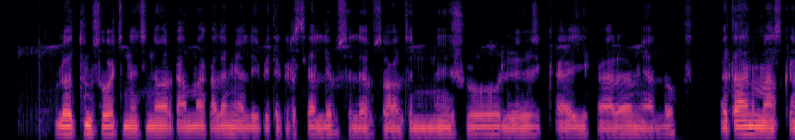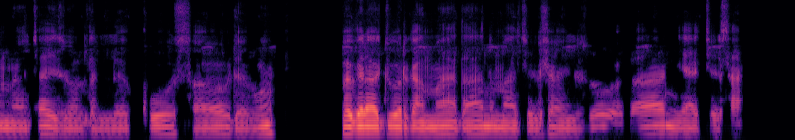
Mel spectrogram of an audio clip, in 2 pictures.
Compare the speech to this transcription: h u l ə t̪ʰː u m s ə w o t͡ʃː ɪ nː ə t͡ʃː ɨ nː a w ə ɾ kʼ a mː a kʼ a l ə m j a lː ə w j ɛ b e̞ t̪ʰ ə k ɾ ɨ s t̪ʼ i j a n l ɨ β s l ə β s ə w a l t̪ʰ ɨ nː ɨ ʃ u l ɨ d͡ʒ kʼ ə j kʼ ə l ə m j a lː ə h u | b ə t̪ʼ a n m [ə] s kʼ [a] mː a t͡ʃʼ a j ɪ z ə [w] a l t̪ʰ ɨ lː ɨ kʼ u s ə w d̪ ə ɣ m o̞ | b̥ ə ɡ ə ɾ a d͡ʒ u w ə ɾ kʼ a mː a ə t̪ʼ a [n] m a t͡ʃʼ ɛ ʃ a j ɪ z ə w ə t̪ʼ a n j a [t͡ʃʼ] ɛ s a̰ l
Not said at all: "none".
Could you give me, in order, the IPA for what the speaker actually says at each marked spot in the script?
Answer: a, ə, w, n, t͡ʃʼ

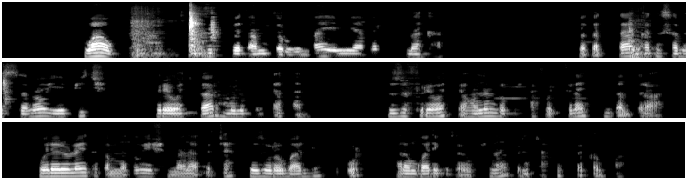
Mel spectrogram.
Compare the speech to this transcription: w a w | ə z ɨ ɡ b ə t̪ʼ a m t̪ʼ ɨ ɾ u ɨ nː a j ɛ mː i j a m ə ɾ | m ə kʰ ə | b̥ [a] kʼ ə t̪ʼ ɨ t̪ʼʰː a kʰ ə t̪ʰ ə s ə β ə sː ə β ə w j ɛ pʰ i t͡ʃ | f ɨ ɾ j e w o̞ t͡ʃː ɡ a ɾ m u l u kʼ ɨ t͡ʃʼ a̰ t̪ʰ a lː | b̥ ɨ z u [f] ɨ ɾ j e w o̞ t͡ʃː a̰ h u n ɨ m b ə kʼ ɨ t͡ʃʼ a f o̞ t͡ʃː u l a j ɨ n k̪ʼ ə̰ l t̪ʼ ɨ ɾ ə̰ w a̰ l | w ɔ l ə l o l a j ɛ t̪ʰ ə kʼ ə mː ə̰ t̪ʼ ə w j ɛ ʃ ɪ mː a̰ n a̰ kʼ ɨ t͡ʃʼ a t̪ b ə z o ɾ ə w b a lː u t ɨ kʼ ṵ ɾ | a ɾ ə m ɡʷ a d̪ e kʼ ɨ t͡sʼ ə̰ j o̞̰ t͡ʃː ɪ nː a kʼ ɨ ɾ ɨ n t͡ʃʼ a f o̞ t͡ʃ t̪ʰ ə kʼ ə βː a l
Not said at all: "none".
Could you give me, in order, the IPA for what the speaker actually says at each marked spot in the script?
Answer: ə, f

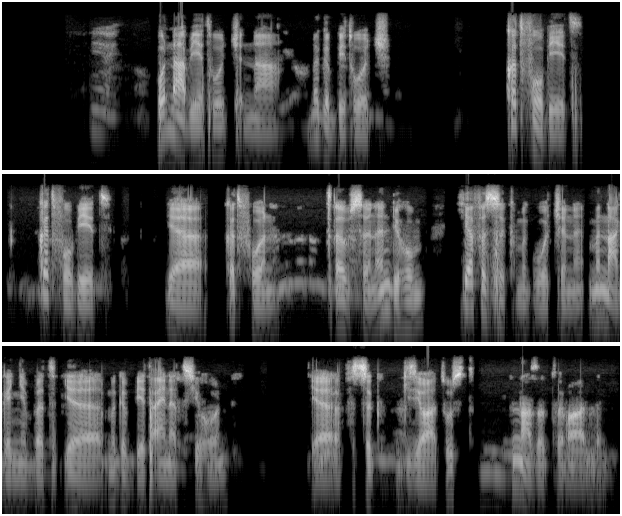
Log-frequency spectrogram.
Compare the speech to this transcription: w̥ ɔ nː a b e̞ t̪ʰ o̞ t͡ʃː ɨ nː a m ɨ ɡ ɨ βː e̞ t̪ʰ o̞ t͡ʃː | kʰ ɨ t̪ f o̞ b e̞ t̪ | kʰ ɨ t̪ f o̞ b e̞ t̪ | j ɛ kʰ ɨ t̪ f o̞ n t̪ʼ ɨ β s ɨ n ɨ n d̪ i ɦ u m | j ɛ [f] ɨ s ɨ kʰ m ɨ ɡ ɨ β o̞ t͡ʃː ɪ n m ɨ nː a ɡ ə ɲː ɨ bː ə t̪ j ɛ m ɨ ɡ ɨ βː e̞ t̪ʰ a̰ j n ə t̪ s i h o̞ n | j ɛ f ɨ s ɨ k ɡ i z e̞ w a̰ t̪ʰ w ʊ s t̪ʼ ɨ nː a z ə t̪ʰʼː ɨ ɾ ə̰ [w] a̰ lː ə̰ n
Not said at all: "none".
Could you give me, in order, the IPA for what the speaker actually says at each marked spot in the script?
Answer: f, w

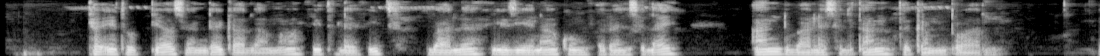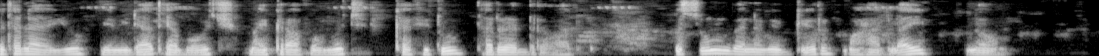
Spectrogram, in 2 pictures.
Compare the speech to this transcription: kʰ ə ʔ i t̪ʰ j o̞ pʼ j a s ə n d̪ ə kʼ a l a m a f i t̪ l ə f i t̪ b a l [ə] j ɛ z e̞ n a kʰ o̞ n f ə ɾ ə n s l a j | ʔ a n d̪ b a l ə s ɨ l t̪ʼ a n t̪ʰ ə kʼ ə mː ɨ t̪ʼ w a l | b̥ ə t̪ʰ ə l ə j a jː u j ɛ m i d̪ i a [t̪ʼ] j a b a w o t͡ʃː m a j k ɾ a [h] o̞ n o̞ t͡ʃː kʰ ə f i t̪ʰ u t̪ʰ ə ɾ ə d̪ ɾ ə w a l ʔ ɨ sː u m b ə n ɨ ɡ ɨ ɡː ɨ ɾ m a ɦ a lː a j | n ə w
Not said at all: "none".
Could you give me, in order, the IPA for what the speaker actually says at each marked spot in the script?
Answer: ə, t̪ʼ, f

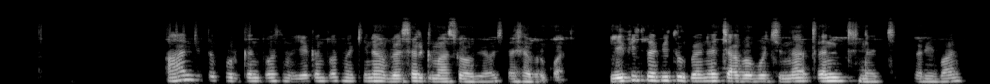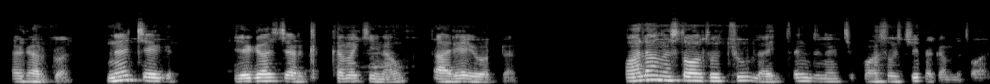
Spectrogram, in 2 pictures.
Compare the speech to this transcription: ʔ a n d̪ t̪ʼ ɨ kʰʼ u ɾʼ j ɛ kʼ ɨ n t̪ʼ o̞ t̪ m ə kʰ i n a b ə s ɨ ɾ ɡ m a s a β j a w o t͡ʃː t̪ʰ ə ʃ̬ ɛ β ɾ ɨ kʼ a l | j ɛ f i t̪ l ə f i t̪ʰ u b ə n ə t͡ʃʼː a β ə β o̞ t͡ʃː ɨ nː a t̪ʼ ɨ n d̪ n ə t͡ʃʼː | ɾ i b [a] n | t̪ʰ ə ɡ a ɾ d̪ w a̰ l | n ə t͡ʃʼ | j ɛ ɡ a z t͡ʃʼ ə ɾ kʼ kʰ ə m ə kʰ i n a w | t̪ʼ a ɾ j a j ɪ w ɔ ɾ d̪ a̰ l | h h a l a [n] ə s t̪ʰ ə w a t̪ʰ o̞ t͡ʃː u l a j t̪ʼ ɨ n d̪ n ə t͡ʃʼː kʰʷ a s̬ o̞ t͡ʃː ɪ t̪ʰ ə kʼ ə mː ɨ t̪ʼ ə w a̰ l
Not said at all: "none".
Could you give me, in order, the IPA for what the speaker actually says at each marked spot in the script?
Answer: a, m

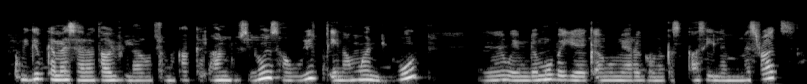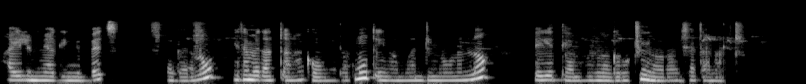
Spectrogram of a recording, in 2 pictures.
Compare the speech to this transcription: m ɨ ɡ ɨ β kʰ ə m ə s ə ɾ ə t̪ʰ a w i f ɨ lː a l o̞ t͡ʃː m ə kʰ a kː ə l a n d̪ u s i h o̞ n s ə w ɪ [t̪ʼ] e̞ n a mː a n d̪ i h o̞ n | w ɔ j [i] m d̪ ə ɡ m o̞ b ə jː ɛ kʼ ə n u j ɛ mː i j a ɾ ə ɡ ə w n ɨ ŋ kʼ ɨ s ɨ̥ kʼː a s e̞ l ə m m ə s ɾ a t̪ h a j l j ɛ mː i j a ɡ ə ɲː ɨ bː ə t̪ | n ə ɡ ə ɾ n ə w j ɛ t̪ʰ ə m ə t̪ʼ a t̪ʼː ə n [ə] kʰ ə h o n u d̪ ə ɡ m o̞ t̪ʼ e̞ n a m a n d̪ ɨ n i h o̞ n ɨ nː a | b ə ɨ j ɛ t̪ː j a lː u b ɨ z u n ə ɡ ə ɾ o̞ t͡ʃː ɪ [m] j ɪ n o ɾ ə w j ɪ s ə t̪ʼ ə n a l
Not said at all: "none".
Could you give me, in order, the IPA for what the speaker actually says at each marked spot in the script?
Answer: t̪ʼ, ɪ, ə, n

